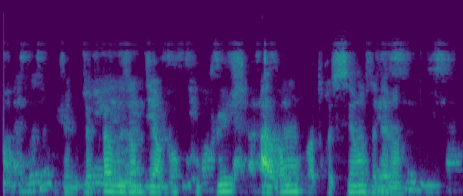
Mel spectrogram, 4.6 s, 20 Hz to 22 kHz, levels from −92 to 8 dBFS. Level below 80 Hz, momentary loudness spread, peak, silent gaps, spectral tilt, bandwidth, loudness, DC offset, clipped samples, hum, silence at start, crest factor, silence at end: -66 dBFS; 14 LU; -10 dBFS; none; -5.5 dB/octave; 9.4 kHz; -31 LUFS; under 0.1%; under 0.1%; none; 0.05 s; 20 dB; 0 s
